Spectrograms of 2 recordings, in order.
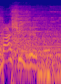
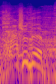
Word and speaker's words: বসুদেব: আর বাবার নাম হচ্ছে বাসুদেব বাসুদেব এটা কিন্তু ভুল হইছে ভালোভাবে বলেন না বাসুদেব বাসুদেব এটা মানে কাছাকাছি গেছে কিন্তু উচ্চারণটা ভুল হইছে বাসুদেব হবে না বসুদেব হবে বসুদেব বাসুদেব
